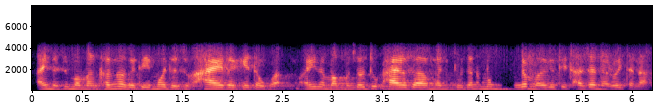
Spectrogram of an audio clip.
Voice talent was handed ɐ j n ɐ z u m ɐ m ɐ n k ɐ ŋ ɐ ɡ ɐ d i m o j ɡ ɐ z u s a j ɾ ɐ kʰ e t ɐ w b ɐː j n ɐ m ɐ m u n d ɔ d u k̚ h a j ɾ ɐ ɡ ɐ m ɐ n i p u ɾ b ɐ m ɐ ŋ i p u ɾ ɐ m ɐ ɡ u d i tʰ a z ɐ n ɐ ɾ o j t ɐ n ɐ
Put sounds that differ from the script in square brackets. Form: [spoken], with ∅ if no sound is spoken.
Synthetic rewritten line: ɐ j n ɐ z u m ɐ m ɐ n [kʰ] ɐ ŋ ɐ ɡ ɐ d i m o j [d] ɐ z u [h] a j ɾ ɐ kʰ e t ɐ w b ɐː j n ɐ m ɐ m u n d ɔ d u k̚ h a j ɾ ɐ ɡ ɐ m ɐ n i p u ɾ [d] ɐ m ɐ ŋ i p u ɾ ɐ m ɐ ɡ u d i tʰ a z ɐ n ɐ ɾ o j t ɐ n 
